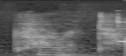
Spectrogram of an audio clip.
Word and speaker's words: character: but it is actually the k sound or the k sound, okay? So you say k, but the stress is not on the second syllable, it is on the first syllable. And hear how it goes. Character.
